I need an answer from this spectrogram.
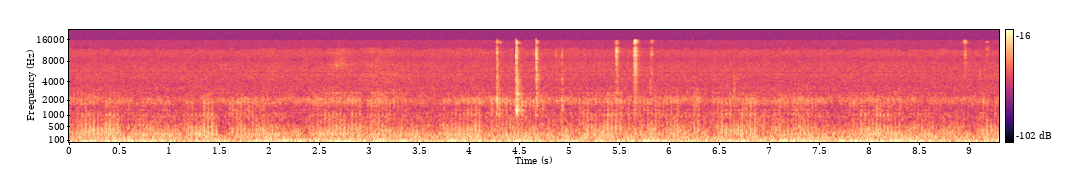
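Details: Maine Coon cat purring at nursing time, 43 days after the kittens' birth, indoors with a family of cats; a steady low rumbling purr pulses continuously throughout, with a few faint soft clicks midway.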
